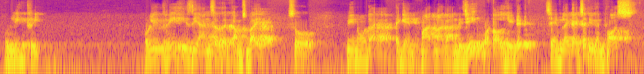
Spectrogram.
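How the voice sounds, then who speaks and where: A man's voice: mid-range voice, moderate pace. An Indian-accented man lecturing as an exam coaching teacher, emphatic, repeating phrases and asking questions that he answers himself. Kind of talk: explanatory lecture to camera. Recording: echoey room with background noise.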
